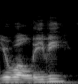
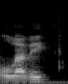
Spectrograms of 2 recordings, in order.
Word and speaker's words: Juolevi: I think it's Olli Juolevi, not Levy.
